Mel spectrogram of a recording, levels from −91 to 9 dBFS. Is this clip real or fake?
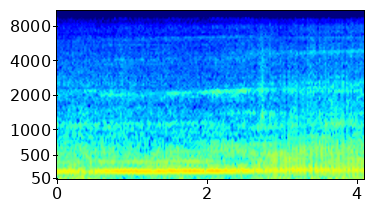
fake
